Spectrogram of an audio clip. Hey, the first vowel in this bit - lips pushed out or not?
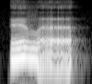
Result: yes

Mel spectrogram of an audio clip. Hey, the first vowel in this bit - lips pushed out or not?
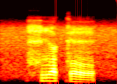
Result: no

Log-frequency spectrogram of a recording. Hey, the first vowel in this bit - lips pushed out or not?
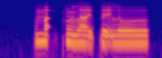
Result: no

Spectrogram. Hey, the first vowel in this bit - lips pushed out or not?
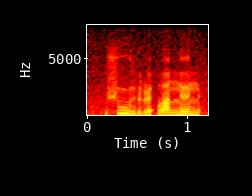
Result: yes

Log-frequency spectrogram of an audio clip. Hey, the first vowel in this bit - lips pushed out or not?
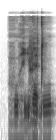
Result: yes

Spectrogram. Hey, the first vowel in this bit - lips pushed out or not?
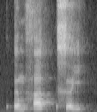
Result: no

